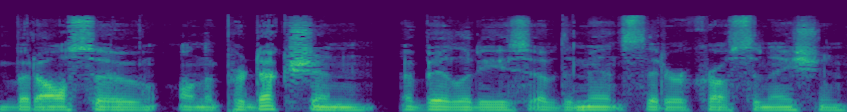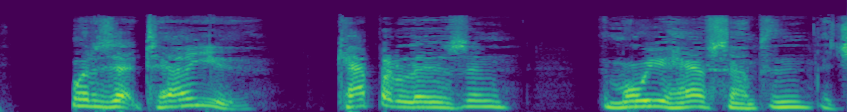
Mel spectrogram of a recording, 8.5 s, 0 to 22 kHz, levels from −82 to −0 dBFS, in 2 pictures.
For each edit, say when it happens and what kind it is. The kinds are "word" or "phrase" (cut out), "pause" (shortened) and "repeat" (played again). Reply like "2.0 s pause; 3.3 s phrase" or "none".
4.4 s pause

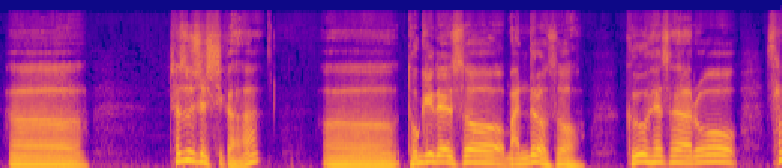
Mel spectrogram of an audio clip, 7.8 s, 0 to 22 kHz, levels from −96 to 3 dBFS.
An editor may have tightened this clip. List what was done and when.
none

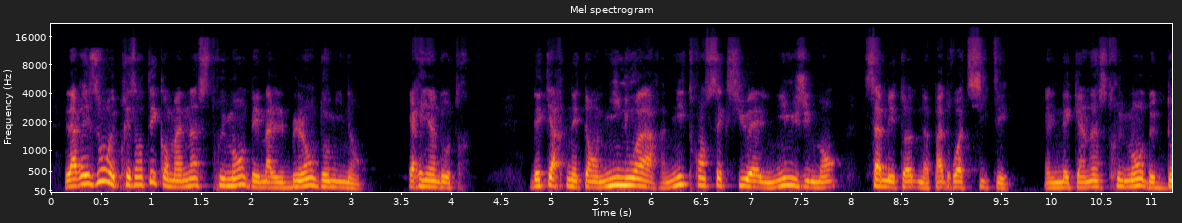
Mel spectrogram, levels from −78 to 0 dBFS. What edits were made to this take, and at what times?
none

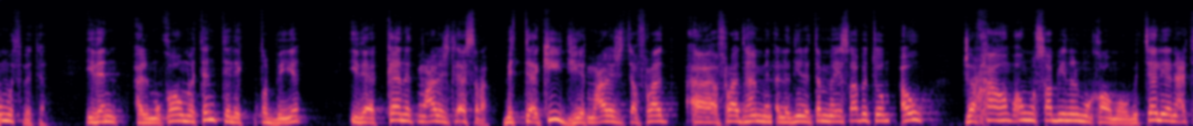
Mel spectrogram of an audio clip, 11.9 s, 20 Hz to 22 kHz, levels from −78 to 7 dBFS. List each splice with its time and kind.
1.3 s pause; 2.5 s word; 3.3 s phrase; 4.2 s word; 5.0 s pause; 5.9 s word; 6.8 s pause; 7.7 s word; 8.9 s pause

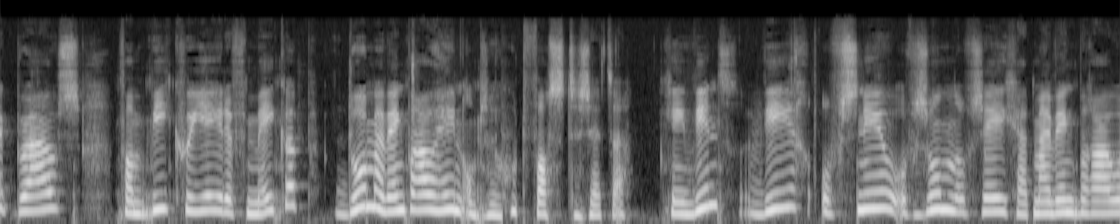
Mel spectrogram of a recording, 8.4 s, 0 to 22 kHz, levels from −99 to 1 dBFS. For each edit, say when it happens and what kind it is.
2.5 s pause; 3.8 s word; 4.8 s pause

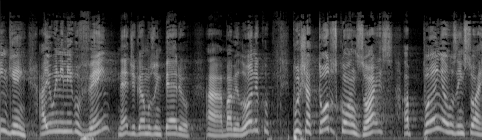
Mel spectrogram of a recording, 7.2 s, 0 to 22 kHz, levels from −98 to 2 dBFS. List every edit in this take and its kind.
none

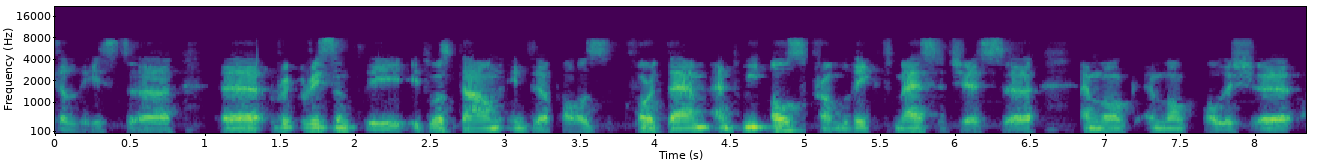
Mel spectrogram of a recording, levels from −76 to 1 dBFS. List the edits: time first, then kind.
2.7 s word; 3.3 s word; 3.8 s word; 5.0 s phrase; 6.8 s word

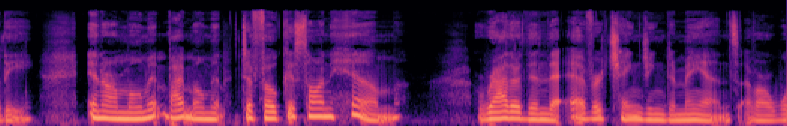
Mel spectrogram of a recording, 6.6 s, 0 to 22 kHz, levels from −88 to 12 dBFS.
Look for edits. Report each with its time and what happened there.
1.9 s word

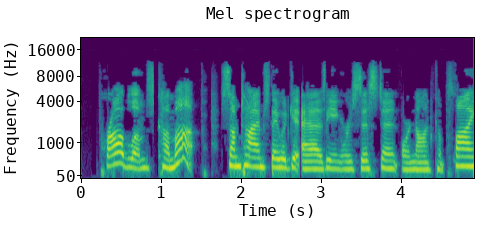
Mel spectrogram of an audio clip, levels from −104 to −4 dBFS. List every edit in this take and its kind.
0.9 s word; 1.6 s pause; 2.7 s word; 3.1 s word

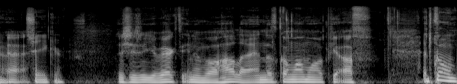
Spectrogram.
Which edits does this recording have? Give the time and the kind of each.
none

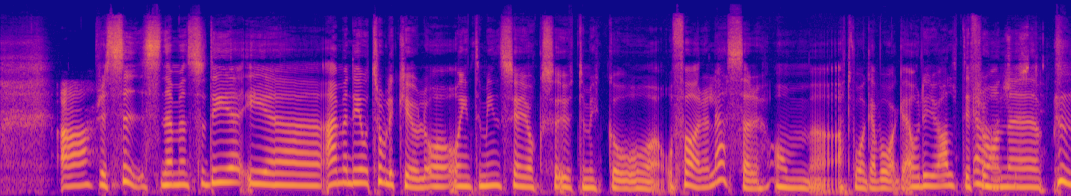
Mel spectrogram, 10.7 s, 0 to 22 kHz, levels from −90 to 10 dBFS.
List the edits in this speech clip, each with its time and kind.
none

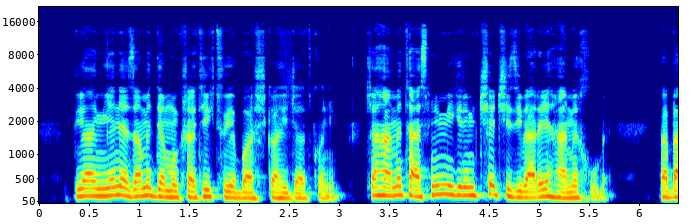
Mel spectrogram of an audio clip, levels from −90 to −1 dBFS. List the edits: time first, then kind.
3.2 s pause

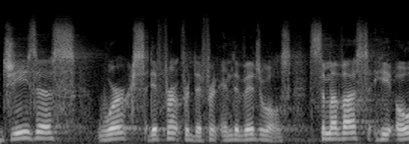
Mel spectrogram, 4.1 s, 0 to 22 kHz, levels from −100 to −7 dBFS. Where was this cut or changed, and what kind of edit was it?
1.5 s word; 1.8 s word

